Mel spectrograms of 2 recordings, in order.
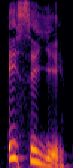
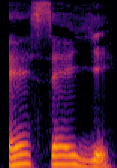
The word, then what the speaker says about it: essayer: with the A, so it will produce the sound E, okay? And then you've got another E here, and then you get the sound ye. Essayer.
